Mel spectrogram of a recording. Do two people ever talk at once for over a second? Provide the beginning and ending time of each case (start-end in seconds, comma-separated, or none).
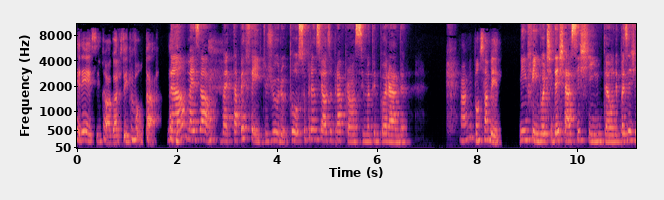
none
